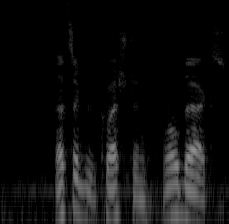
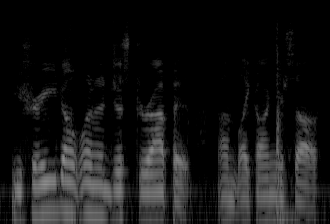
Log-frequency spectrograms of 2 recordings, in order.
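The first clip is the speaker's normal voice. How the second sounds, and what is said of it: Sarcastic tone. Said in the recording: “It was sarcasm.”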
